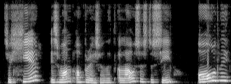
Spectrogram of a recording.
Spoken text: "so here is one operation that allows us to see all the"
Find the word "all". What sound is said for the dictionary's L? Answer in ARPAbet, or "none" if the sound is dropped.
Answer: L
